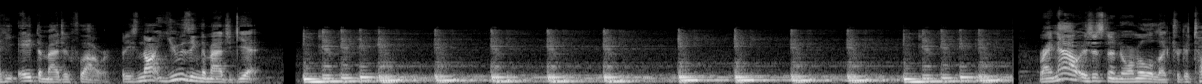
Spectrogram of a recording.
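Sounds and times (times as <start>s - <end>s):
electric guitar short rhythmic notes: 3.0s - 10.2s.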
